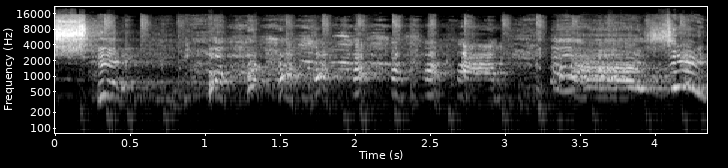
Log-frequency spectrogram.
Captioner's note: laughing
